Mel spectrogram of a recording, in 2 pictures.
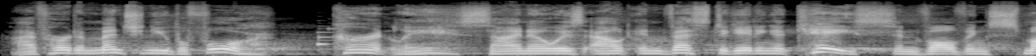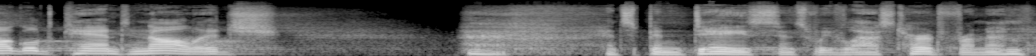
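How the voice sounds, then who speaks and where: A man's voice: medium pitch, moderate pace, lightly acted. A man voicing a polite young academy scholar in a video game, earnest and a little hesitant. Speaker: scholar asking for help. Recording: game audio with music behind.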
